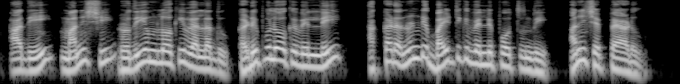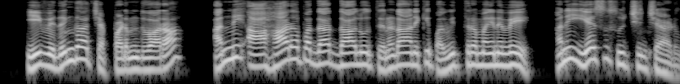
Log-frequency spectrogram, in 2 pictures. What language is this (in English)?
Telugu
